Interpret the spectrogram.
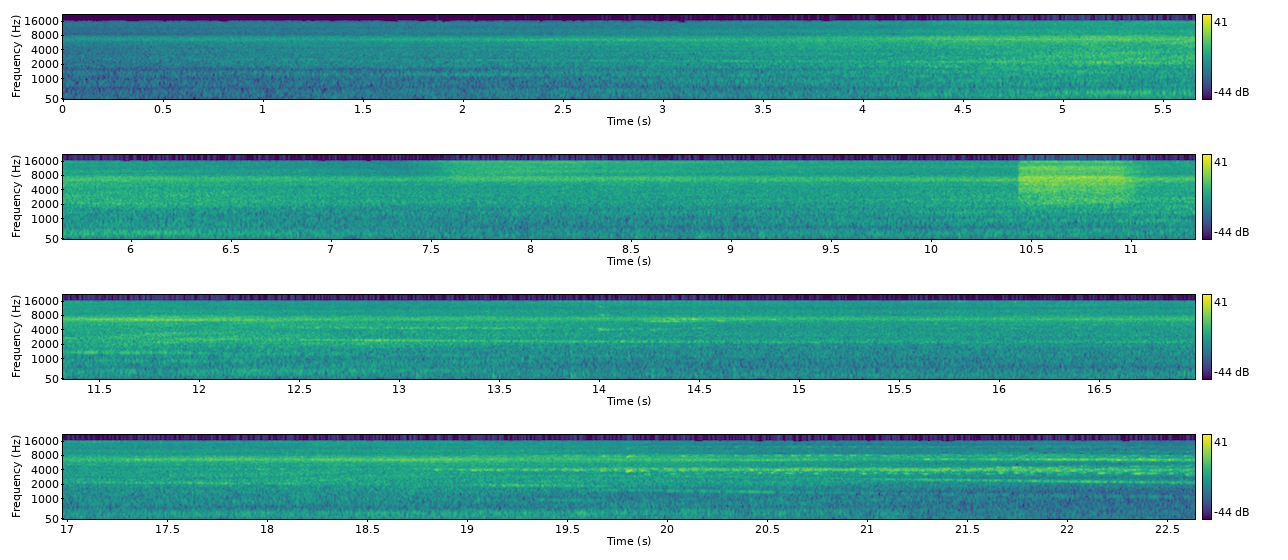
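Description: Alstom Régiolis regional train passing through along the platform without stopping: its running noise and wheels on the rails build up, stay loud for about fifteen seconds as the long train goes by, then begin to fade. Several falling whines sound as it passes, and a brief hiss about ten seconds in.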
